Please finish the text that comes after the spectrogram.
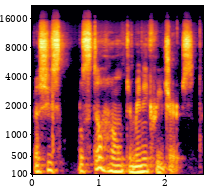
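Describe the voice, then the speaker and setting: A woman reading a picture book aloud to young children, pausing for simple questions and explanations like a teacher. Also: sits low, a little hiss or hum, low-quality recording. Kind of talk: read-aloud storytime with asides and questions to young listeners.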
